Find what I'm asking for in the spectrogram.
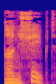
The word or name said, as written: unshaped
